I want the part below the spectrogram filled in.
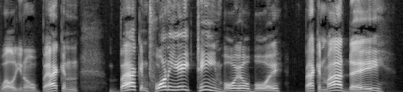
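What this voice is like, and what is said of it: Put-on southern old man voice. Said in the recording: “I don't know why I would have a southern accent ... I don't know why I sound like an old man”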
